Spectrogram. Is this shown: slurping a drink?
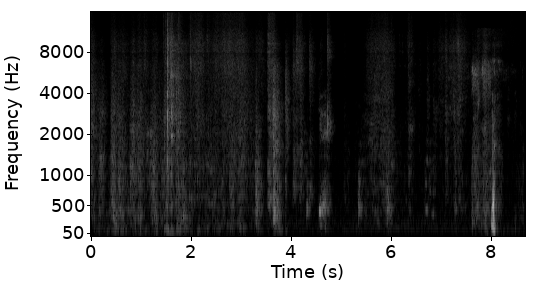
no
